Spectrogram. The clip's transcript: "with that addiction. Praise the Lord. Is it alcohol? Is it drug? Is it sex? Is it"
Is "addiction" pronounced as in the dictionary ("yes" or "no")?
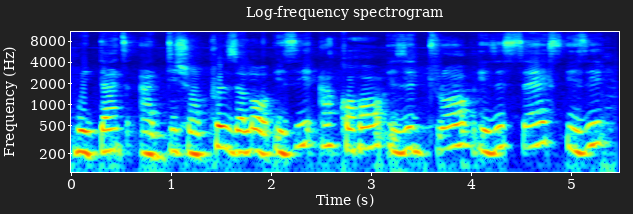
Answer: no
